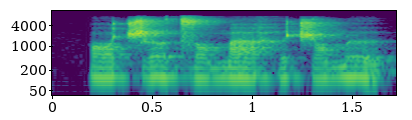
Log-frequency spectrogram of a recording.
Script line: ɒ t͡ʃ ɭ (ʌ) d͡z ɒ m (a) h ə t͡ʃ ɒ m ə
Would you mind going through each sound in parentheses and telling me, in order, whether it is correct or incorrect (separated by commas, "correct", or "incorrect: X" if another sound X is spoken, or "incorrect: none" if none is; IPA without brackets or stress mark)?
correct, correct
